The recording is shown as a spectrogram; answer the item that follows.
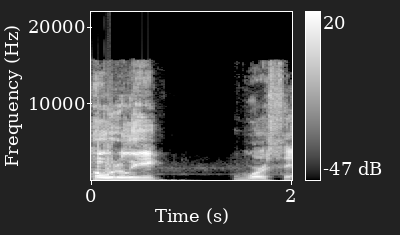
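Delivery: flat, straight-faced deadpan, no sarcasm. Retelling looking them dead in the eye to answer, retelling a deadpan reply. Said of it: "Like with a straight face, like no smile".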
